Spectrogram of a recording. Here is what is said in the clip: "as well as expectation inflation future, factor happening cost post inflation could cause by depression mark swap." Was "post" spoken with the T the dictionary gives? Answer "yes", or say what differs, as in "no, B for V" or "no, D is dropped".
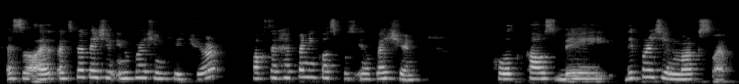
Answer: no, T is dropped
